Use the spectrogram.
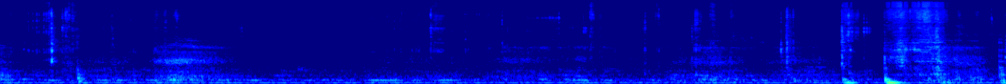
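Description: Close, quiet snips and rustling of scissors cutting crepe paper for sweet pea flowers, irregular short cuts with paper crinkling between them and a louder crisp snip near the end.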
